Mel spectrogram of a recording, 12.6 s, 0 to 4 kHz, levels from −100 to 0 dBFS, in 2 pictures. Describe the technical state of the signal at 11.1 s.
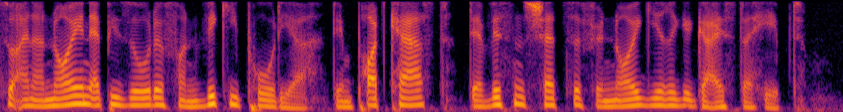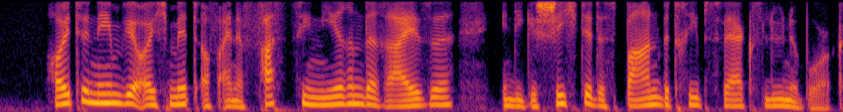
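At 11.1 s the signal is intact, with no audible dropout, distortion, glitch or other technical fault at that moment.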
